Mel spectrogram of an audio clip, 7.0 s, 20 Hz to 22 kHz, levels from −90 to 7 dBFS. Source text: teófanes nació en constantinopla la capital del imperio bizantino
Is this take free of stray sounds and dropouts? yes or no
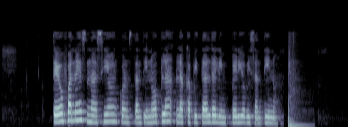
no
